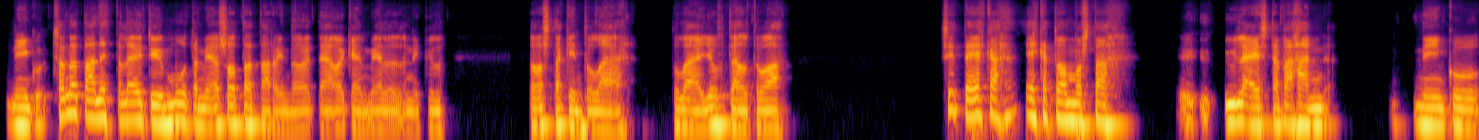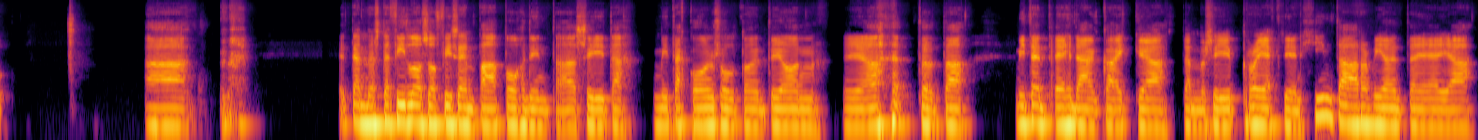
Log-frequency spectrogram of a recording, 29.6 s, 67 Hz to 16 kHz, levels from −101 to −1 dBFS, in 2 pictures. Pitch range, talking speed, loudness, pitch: 115-130 Hz, 80 wpm, -18 LUFS, 120 Hz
